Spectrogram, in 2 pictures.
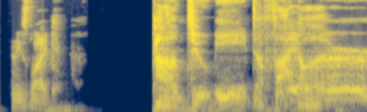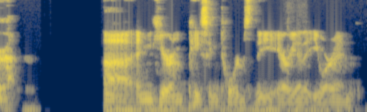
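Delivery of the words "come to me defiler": very slow, dry, raspy heavy-smoker voice. Narrating a game, voicing a figure pacing toward the players, in a raspy, dry smoker's voice. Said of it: "this kind of raspy, dry".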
